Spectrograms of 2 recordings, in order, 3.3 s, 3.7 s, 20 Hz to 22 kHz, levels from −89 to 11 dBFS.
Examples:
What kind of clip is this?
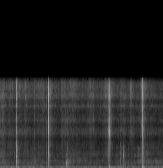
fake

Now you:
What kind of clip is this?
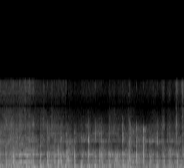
fake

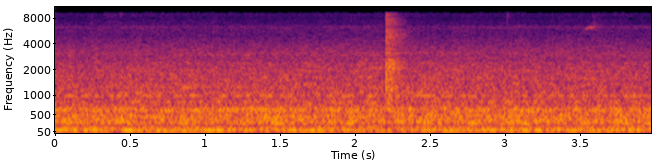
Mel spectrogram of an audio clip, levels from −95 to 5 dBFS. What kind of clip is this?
real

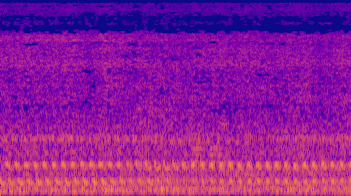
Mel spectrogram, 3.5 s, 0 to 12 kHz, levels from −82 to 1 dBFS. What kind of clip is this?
fake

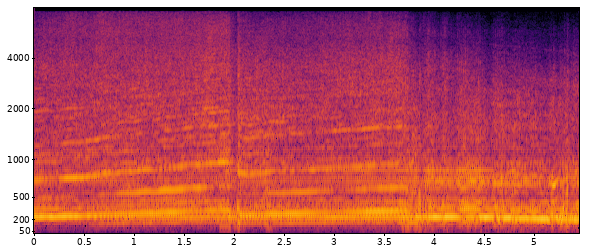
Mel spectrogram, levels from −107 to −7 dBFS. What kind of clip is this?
real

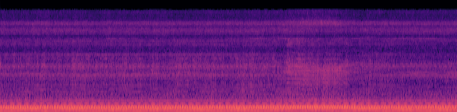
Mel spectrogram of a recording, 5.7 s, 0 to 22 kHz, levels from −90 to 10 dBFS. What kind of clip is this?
real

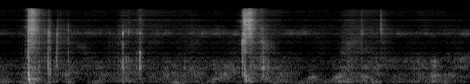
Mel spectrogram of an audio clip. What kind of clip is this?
fake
